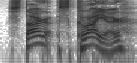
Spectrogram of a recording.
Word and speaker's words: Star Scryer: Star Scryer rhymes with Star Crier.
